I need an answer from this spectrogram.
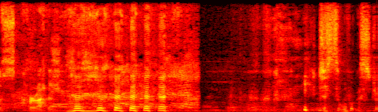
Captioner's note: laughs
